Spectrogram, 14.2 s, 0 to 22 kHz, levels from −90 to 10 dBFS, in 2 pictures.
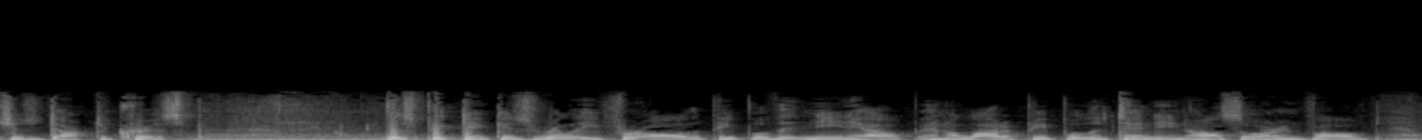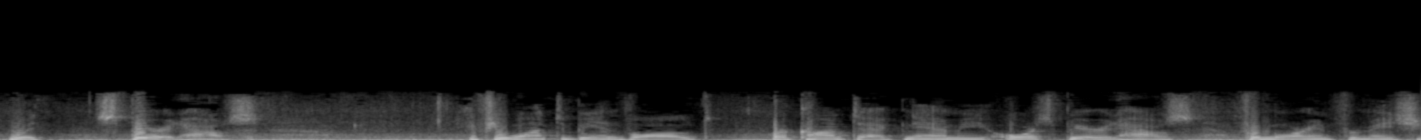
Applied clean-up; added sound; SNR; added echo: none; none; none; none.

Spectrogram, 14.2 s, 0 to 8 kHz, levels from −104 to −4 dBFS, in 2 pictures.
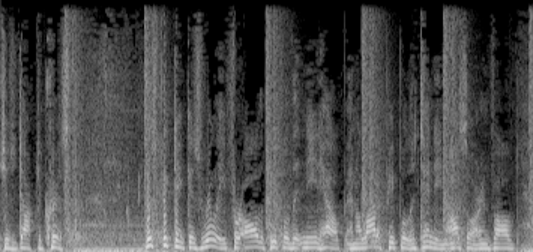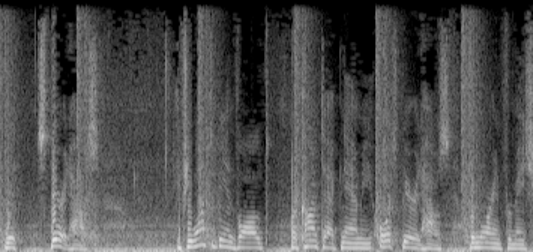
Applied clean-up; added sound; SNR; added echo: none; Gunshot, gunfire; 17 dB; none.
